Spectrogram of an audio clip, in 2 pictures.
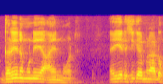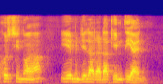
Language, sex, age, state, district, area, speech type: Sindhi, male, 45-60, Maharashtra, Thane, urban, spontaneous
